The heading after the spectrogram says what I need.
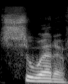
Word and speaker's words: Ceuta: Let's talk about Ceuta for a second. Ceuta, pardon me. I said Ceuta. It's actually pronounced Ceuta if you're a little bit bolder,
